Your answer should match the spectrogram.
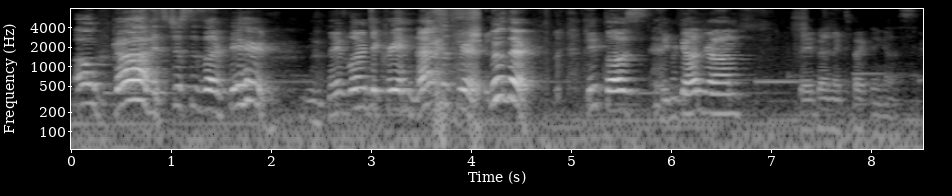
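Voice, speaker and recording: A man's voice: high-pitched, very animated, measured pace, faint music behind. A man acting a grim, bossy male scientist in an amateur radio play, giving terse, urgent, melodramatic orders. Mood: alarmed. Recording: roomy, distant from microphone.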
